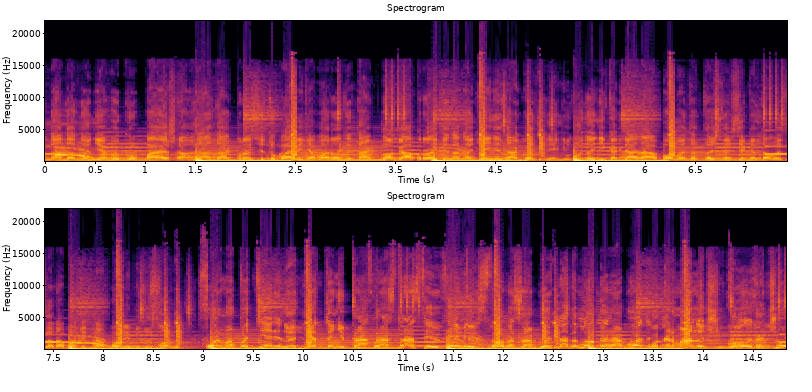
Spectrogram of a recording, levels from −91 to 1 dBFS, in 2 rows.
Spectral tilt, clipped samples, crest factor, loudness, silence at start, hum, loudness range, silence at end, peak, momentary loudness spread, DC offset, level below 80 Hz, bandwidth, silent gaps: -5 dB/octave; 2%; 8 dB; -11 LUFS; 0 s; none; 2 LU; 0 s; 0 dBFS; 6 LU; under 0.1%; -8 dBFS; 14.5 kHz; none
